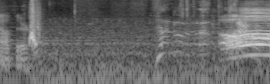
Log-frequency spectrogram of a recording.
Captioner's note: person grunting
